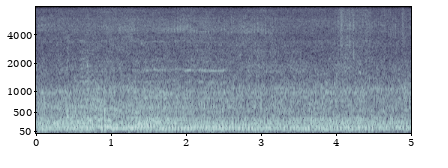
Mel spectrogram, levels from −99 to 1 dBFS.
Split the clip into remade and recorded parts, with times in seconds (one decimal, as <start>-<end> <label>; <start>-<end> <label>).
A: 0.0-0.8 recorded; 0.8-1.3 remade; 1.3-5.0 recorded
